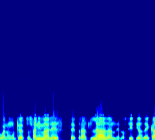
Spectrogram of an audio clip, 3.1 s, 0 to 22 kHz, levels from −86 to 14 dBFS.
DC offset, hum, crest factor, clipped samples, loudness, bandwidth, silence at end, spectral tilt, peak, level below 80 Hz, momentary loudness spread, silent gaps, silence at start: under 0.1%; none; 16 dB; under 0.1%; -28 LUFS; 5 kHz; 0 s; -7.5 dB/octave; -12 dBFS; -74 dBFS; 13 LU; none; 0 s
